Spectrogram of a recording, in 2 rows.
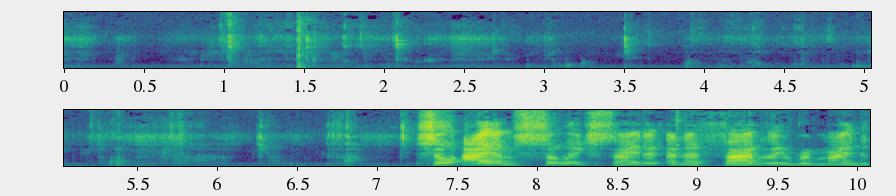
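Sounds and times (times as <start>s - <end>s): person chewing: 0.0s - 7.3s.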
